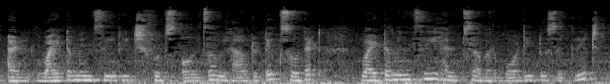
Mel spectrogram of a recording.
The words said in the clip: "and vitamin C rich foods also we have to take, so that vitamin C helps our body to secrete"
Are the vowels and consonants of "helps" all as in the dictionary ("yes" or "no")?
yes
